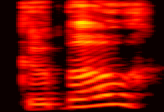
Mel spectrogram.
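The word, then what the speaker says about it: Goobbue: no they're not called I always call him gob you because it's to be there's - ooh ooh oh s--- as well like the official way to pronounce it is like boo boo or something like that like this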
